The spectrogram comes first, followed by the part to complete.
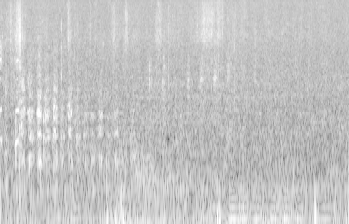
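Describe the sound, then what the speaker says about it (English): A Great Pyrenees dog pants steadily and close by, quick rhythmic breaths running through the whole stretch at a soft level, with no talking. "He's a nice dog."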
